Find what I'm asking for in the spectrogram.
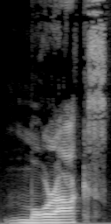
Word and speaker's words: Moroks: Which is why, like, the bad guys, the Morox guys, they rhyme with morons.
